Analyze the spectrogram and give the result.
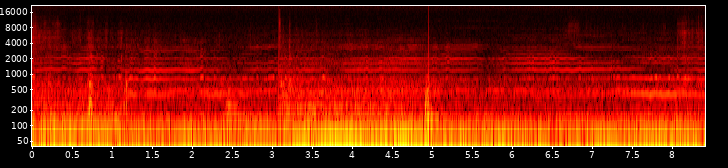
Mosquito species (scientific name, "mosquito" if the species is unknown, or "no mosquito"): Culex quinquefasciatus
